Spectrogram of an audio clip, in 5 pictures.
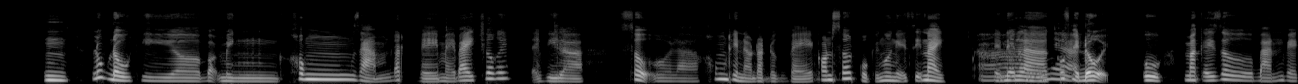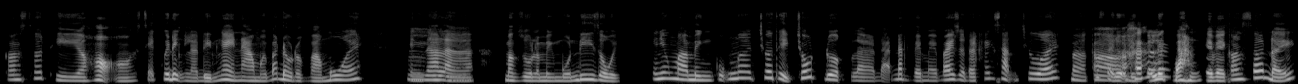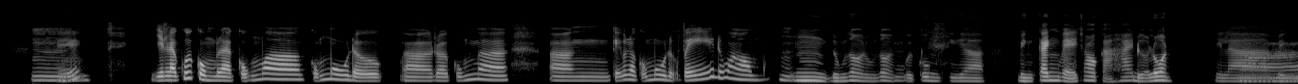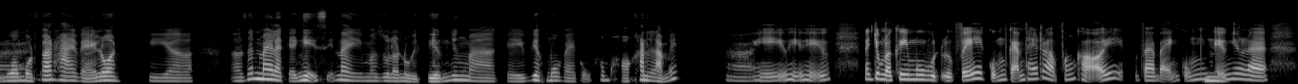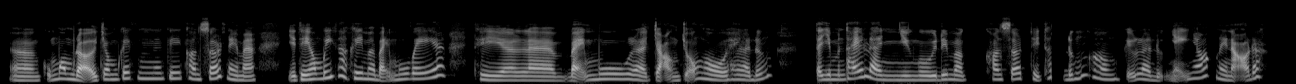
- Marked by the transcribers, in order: tapping; in English: "concert"; in English: "concert"; laugh; laughing while speaking: "bán"; other background noise; in English: "concert"; in English: "concert"; in English: "concert"
- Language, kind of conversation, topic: Vietnamese, podcast, Bạn có kỷ niệm nào khi đi xem hòa nhạc cùng bạn thân không?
